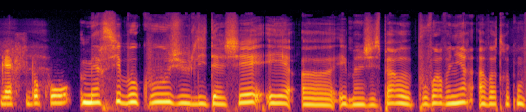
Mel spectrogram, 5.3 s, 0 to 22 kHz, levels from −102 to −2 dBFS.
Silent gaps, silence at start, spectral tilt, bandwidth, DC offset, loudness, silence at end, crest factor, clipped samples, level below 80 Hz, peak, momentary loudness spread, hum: none; 0 s; -5.5 dB/octave; 13.5 kHz; under 0.1%; -15 LUFS; 0 s; 14 dB; under 0.1%; -48 dBFS; -2 dBFS; 6 LU; none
